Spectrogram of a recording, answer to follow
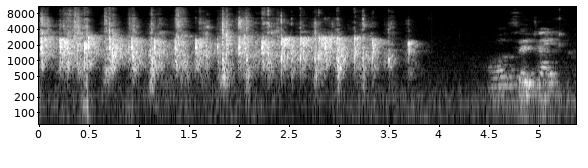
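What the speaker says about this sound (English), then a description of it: "Give her another round of applause." Audience applause fills a room, a dense patter of many hands clapping close and loud for several seconds before fading, then a person begins speaking.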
